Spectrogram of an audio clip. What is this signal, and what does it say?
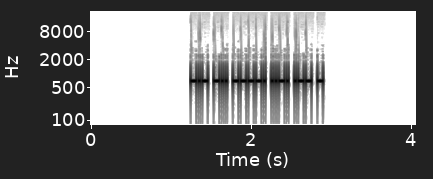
Morse code, heard as a keyed tone, about 50 wpm, 700 Hz. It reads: KD9FWT
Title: USA Call Signs Repeated 2x 50wpm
